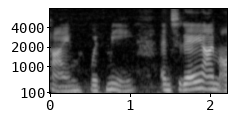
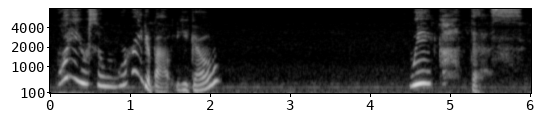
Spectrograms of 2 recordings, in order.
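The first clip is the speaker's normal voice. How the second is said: much higher, slow, airy and otherworldly; soothing spirit voice; 11 semitones higher, slower than usual. Retold or imitated. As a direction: coo it like a serene guardian angel. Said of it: "my spirit, again, goes".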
